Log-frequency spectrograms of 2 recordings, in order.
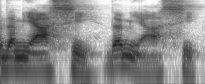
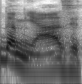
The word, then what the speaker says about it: Damiazzi: A gente tem algumas versões desse sobrenome aqui, algumas escritas diferentes, mas em vêneto a pronúncia vêneta seria Damiasi, ok? Ou Damiase também poderia ser.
